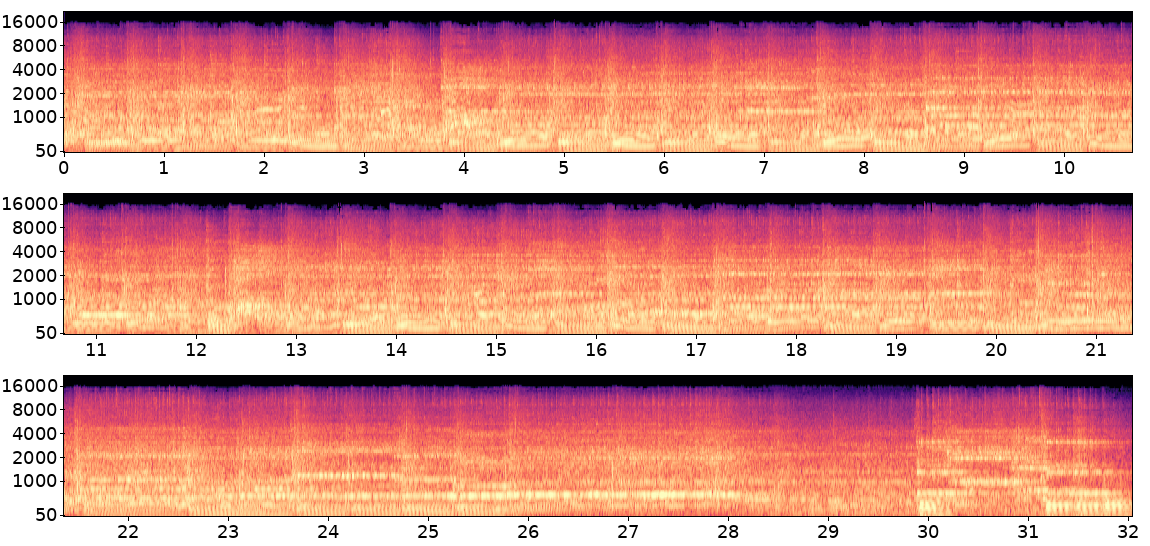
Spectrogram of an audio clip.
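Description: Angklung ensemble playing: rows of shaken bamboo angklung sounding held chords that change every second or so over a moving low bass part, dropping a little in loudness near the end.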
